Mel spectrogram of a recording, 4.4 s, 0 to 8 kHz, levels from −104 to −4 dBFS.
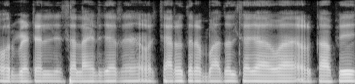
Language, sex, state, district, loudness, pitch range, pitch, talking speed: Hindi, male, Chhattisgarh, Kabirdham, -19 LUFS, 110-115 Hz, 115 Hz, 230 wpm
